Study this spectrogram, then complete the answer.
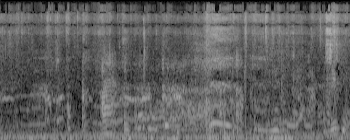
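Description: A just-caught buff hen clucks and squawks in a run of close, agitated calls rising and falling, with faint voices murmuring in the background.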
